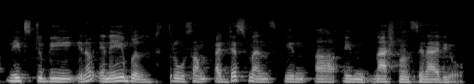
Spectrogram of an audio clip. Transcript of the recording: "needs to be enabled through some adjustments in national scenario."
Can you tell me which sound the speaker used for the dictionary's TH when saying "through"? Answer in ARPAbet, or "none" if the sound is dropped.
T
